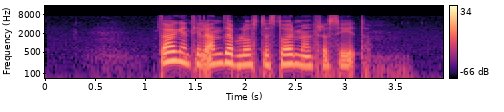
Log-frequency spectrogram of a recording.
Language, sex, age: Norwegian, female, 18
